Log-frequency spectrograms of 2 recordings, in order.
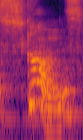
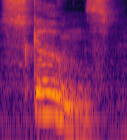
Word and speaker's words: Scones: with me tonight I have special guest Bernard scon Rodney yeah it's actually pronounced scones yeah I've had problems with that all my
